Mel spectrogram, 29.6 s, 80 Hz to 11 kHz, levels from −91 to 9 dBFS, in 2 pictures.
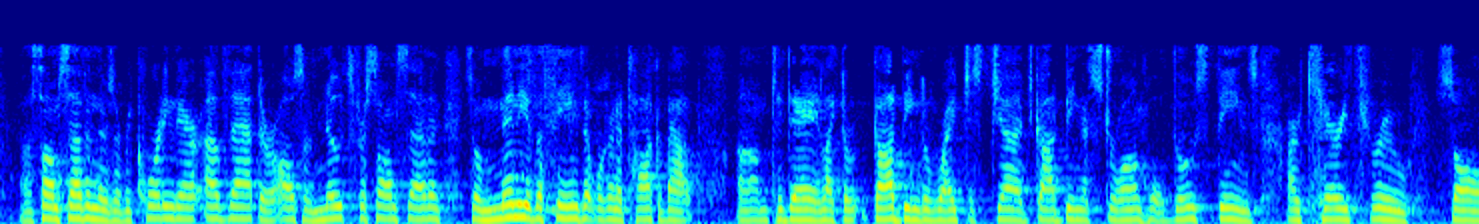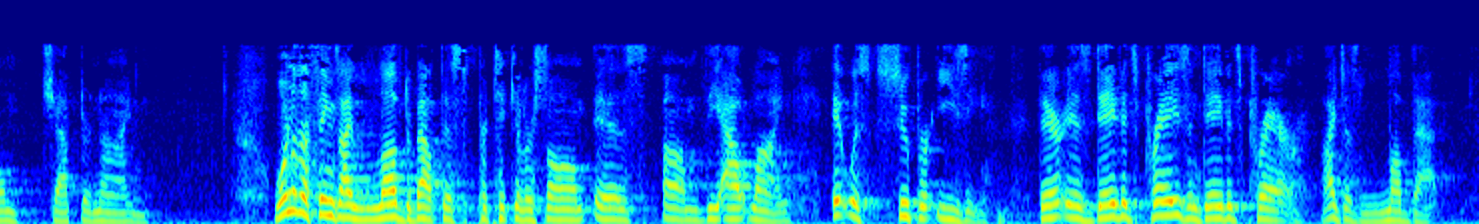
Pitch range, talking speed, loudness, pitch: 140-170 Hz, 155 wpm, -33 LUFS, 155 Hz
